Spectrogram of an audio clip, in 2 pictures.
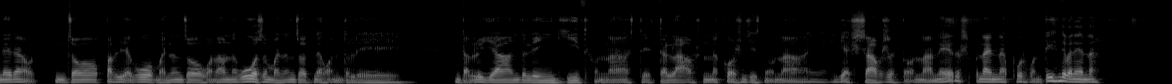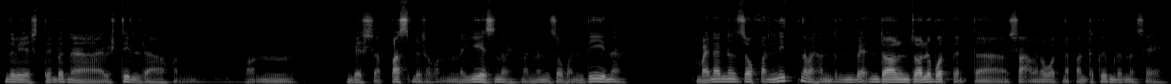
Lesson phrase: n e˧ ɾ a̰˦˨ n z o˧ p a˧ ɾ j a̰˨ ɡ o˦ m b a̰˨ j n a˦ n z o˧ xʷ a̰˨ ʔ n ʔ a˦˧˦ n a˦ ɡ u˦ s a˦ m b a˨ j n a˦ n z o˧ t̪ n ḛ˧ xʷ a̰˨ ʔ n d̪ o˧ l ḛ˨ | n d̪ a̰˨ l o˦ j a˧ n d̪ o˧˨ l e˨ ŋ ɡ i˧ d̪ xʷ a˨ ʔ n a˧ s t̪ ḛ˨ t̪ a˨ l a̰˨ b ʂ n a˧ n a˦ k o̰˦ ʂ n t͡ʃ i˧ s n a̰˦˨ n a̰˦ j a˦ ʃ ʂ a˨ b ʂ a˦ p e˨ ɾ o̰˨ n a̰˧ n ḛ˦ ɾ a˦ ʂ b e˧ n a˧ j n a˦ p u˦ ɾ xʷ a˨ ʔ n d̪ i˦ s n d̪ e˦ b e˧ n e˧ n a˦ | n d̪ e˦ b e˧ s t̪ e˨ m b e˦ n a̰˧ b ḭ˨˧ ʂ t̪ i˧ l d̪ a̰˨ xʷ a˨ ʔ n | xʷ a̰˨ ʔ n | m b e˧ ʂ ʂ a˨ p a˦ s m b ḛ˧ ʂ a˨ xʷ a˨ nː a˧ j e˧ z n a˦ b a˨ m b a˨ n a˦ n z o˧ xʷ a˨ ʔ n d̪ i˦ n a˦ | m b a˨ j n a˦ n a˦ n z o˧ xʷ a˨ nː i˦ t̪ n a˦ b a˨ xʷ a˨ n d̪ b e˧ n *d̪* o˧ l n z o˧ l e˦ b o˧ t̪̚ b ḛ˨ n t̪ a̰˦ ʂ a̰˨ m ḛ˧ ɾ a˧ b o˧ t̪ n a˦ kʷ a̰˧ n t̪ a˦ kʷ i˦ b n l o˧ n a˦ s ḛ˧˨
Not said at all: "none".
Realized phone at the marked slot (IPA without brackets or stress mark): d̪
